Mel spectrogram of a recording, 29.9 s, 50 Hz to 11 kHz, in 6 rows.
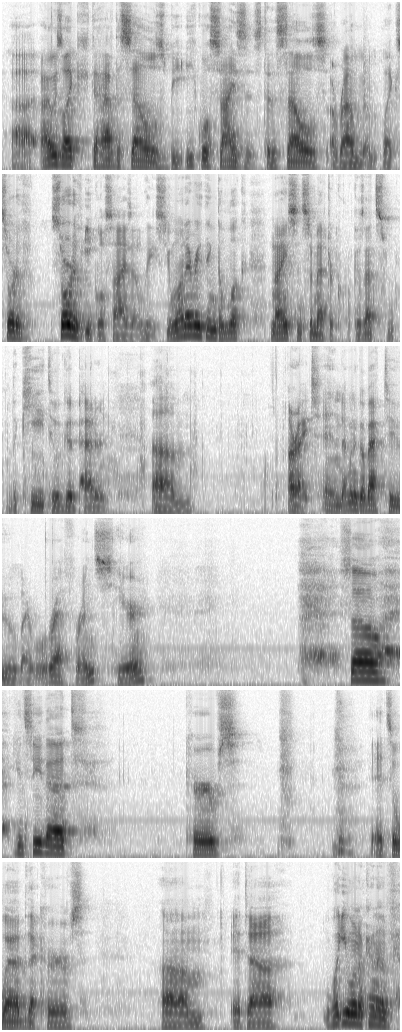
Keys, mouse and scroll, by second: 8.8-9.6 scroll up 5, 10.0-10.5 scroll up 2, 10.9 scroll down 6, 11.0-12.7 typing, 15.1 click, 15.9 click.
